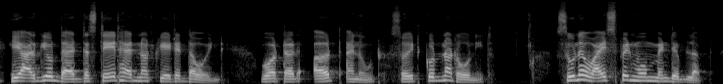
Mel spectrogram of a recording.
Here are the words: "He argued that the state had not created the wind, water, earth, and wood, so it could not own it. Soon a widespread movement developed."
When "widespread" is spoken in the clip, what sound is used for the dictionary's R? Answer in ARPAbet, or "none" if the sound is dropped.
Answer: none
